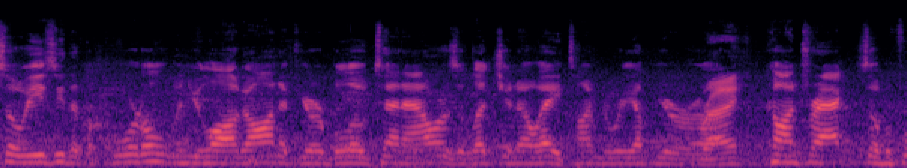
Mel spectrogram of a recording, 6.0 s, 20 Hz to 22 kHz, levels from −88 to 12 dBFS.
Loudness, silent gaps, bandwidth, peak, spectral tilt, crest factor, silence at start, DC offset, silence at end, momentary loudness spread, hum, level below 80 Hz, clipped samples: -30 LUFS; none; 13.5 kHz; -14 dBFS; -4.5 dB/octave; 18 dB; 0 s; under 0.1%; 0 s; 10 LU; none; -62 dBFS; under 0.1%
